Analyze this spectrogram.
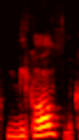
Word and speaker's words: Nicole: One thing that did a little bit scare me about Nicole, that's how you pronounce her name, Nicole.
